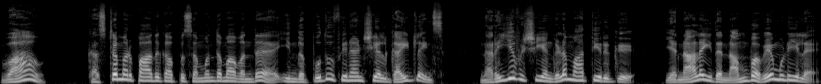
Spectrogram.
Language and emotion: Tamil, surprised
